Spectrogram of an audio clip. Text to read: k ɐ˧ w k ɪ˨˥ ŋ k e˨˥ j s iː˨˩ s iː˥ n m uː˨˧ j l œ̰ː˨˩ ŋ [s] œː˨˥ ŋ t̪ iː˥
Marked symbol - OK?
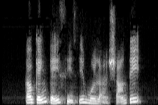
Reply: yes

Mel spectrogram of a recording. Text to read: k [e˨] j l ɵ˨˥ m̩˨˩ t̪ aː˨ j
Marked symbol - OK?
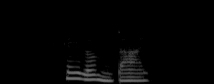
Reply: no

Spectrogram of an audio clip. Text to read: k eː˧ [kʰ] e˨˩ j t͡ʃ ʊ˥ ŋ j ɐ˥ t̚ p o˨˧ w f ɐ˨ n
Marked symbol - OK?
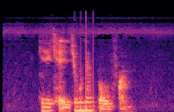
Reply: yes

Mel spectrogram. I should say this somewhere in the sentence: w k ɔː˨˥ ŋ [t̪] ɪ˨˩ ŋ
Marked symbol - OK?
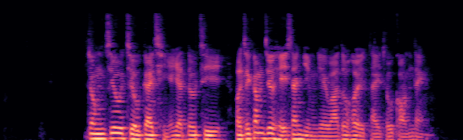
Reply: yes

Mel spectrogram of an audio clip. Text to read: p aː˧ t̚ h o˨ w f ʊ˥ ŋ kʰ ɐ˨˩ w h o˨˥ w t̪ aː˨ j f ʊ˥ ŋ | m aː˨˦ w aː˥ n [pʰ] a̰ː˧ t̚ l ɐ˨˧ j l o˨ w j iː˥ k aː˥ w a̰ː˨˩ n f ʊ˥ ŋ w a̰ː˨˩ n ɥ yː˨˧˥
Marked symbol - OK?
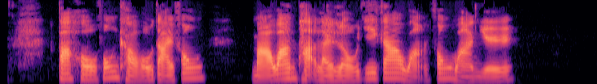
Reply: yes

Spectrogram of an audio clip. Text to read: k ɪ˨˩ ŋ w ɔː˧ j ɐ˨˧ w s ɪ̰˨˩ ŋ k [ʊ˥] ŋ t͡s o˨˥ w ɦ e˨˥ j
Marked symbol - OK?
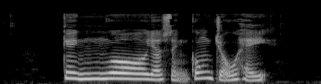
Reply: yes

